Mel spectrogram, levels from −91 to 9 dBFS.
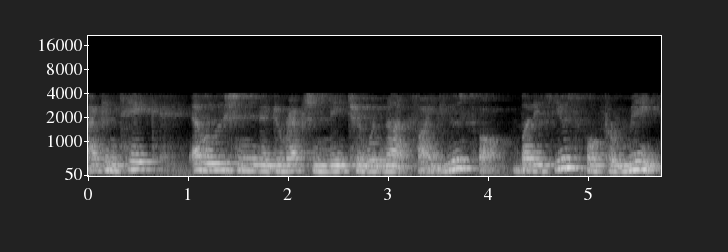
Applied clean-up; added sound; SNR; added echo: none; none; none; reverberation time 0.7 s.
